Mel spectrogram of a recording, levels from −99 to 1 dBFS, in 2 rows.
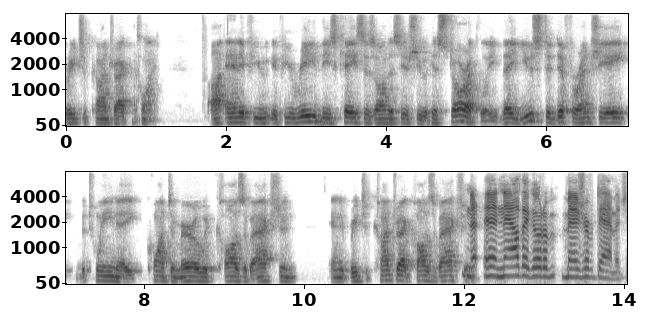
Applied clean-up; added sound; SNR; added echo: none; none; none; none.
